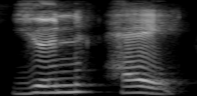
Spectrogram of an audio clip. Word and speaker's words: Unhei: Yes, it's pronounced Yunhei. And it means grace, Mr. Kim added. Yunhei, Joey said slowly, and this time perfectly.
